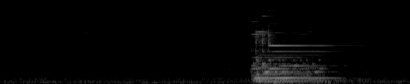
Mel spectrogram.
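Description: A short electronic chime of several ringing tones, the alert for a new stream follower, sounding once about two and a half seconds in. It fades over about a second, with one high note hanging on longer.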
